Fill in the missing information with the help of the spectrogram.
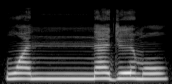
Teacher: کلمت والنجم میں حرف نون کی تشدید کو ظاہر کریں گے کیونکہ جیم پہ جزم ہے لہذا ہمیں جیم کو قلقلہ سے پڑھنا ہے اور قلقلہ کا معنی ہے حرف ساکن کو ہلانا تو ہم جیم کو ہلاتے ہوئے یہ کلمہ کو پڑھیں گے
